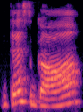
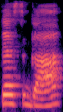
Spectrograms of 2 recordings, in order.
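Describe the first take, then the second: First: "desu ga" with a rounded "ah", a hint of W ending "ga"; rounded Osaka vowels. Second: "desu ga" with a crisp, open "ah" on "ga"; crisp Tokyo vowels. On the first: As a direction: round the vowel of "ga" toward a faint W, Osaka-style. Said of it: "there's kind of a W hinted at". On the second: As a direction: say "desu ga" with a clean, unrounded final "ah". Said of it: "it's a lot more crisp". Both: Shown as a demonstration.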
